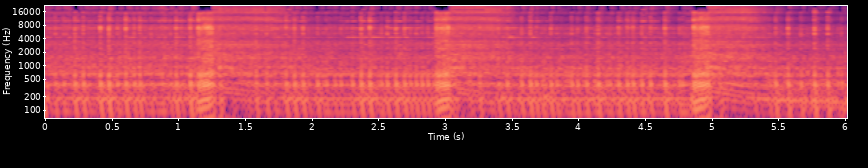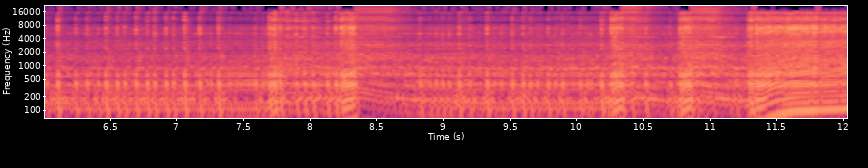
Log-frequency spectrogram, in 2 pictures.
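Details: Homelite Super XL chainsaw with a rebuilt Tillotson carburetor, high-speed screw being tuned for max rpm. It screams at high revs with speed dipping and recovering every second or two. The surge's cause is suspected but not confirmed.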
